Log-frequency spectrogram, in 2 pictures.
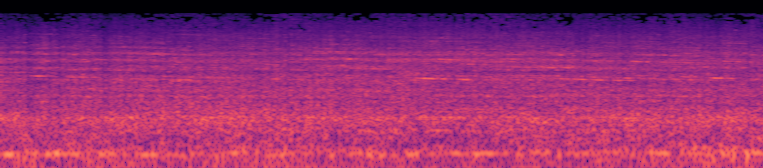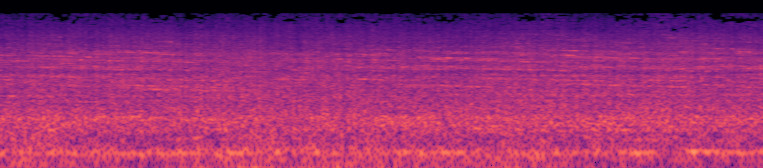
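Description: Empty freight flatcars rolling past: a steady rumble of steel wheels on rail, with a faint, wavering high wheel squeal running through it.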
